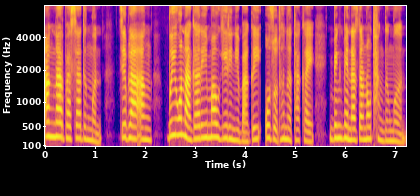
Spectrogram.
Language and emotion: Bodo, fearful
